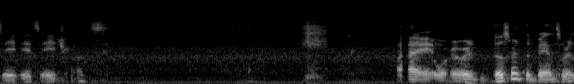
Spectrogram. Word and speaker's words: Aatrox: Do you pronounce it Aatrox or Aatrox? It's Aatrox.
